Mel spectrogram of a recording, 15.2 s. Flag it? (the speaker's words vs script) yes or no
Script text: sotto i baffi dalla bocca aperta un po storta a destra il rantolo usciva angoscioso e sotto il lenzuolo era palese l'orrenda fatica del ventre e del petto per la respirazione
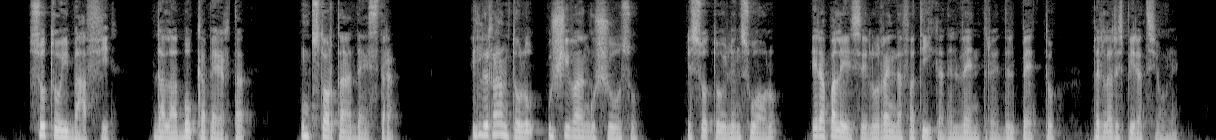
yes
